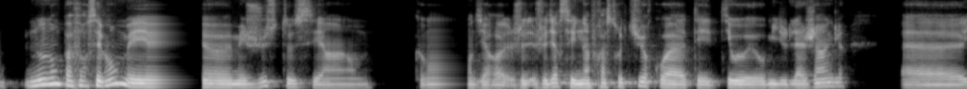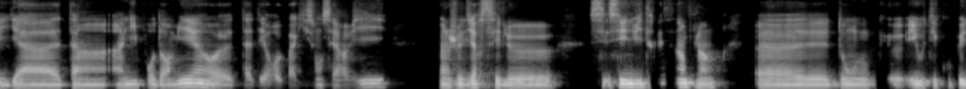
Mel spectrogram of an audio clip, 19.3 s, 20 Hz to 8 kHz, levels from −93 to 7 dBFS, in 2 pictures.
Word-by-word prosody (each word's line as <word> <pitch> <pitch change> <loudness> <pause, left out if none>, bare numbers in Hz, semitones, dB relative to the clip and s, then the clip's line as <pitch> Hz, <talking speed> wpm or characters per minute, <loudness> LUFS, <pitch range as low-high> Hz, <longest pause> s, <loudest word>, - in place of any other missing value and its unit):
N 120 - -13 0.2
non 160 +6 +5
non 205 +1 +8
pas 165 -5 +3
forcément 155 +5 +4
mais 110 - +5 0.2
heu, 105 -1 +4
mais 100 0 +4
juste 125 +3 -2
c'est 110 -2 -3
un 95 0 -7 0.4
comment 95 0 -8
dire, 95 -2 -3
heu? 85 - -2
Je 100 -1 -1
je 100 - -5
veux 105 - +3
dire 120 +1 +2
c'est 120 -2 +4
une 105 0 +7
infrastructure 120 +5 0
quoi, 100 -5 +2
tu 95 +1 -2
es 95 0 -6
tu 95 - -3
es 100 -1 +5
au 100 0 0
milieu 100 0 +1
de 100 - -6
la 100 0 +2
jungle. 125 +5 -1 0.6
Heu, 90 0 -3
il 90 -1 -5
y 95 - -2
a, 90 0 -2
tu 90 +2 -9
as 90 - -3
un 90 0 -6
un 95 - -7
lit 100 0 -2
pour 95 0 -8
dormir, 105 +5 +1
heu, 90 -1 -7
tu - - -20
as - - -11
des - - -12
repas - - -13
qui - - -16
sont 90 - -12
servis, 105 +7 -8 0.5
enfin 100 - -3
je 95 - 0
veux 95 - -1
dire 105 +2 +1
c'est 100 - -1
le 90 -1 -3 0.3
c'est - - -3
c'est 110 - +5
une 110 - +8
vie 105 -1 +2
très 175 - -12
simple 115 -2 +1
hein. 100 +4 -3 0.4
Heu 90 0 -2
donc 90 0 -4 0.2
et 100 - -3
où 95 - -2
tu 95 - -6
es - - -12
coupé 105 - -2
100 Hz, 215 wpm, -20 LUFS, 90-110 Hz, 0.6 s, non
